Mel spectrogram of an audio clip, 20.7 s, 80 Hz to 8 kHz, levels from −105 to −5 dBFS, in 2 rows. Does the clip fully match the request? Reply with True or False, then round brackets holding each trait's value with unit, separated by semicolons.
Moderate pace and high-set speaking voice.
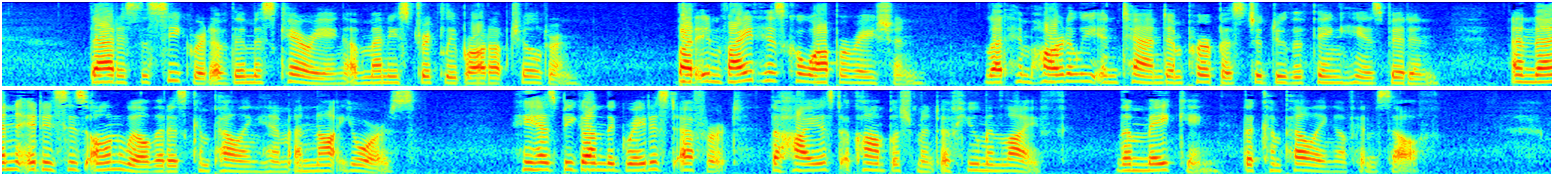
True (190 wpm; 215 Hz)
